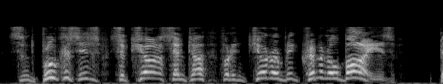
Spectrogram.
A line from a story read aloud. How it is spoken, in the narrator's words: bellowed Uncle Vernon, a definite note of panic in Uncle Vernon's voice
